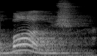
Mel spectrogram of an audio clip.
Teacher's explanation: Bônus, qual é a sílaba mais forte? É o bom.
